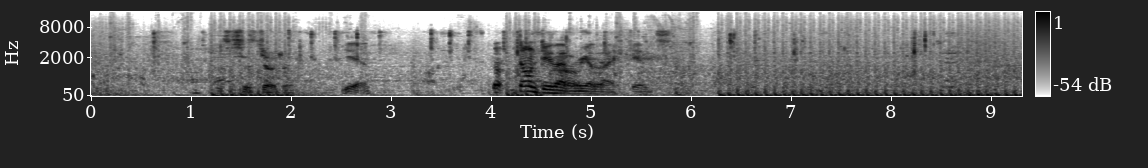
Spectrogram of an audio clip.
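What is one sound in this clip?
Gunfire rattles rapidly in a video game.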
